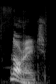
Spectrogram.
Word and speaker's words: Norwich: W at the start of the final syllable is silent. Norwich, Berwick, Southwark.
